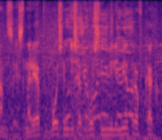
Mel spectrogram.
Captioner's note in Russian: Говорят по-немецки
